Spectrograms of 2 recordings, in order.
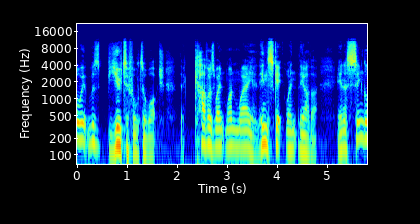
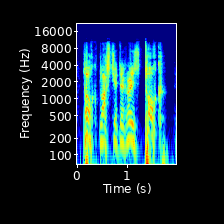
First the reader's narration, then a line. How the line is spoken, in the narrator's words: he roared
